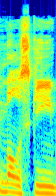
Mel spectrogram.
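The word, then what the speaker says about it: Moleskine: in the United States I say mole skiing but there's no one right way to say it Timothy Whalen thank you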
